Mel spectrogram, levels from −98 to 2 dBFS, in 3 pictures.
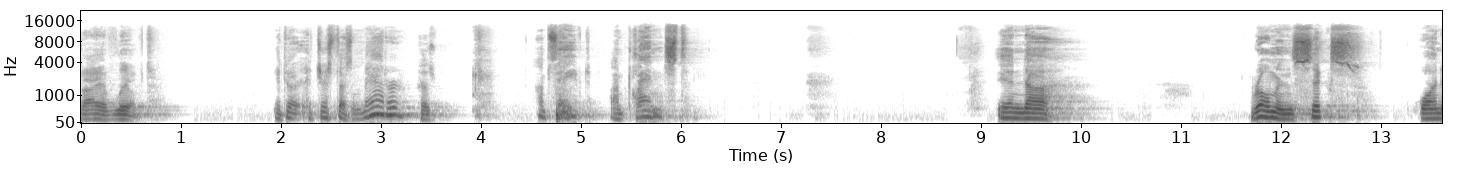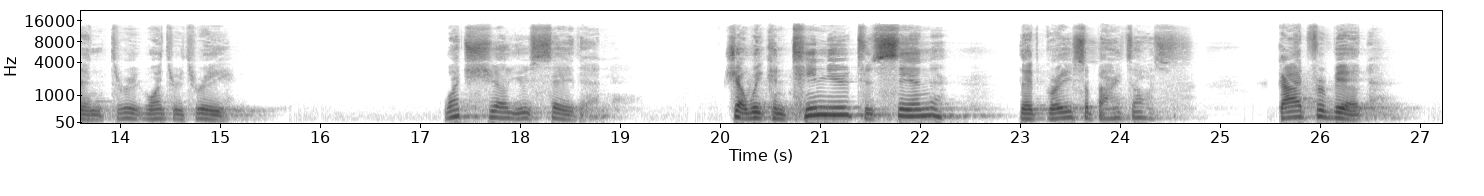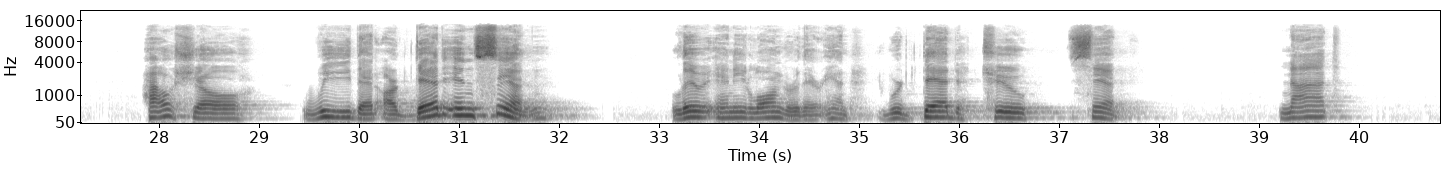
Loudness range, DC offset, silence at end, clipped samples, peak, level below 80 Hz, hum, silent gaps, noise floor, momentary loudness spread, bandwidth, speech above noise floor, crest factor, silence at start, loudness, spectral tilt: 13 LU; under 0.1%; 1 s; under 0.1%; -10 dBFS; -72 dBFS; none; none; -89 dBFS; 20 LU; 14.5 kHz; 55 dB; 26 dB; 0 s; -33 LUFS; -3.5 dB/octave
